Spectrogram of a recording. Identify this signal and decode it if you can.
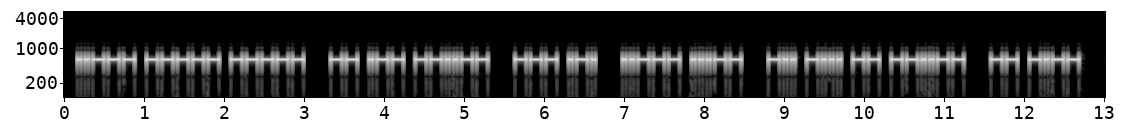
Morse code, heard as a keyed tone, about 25 wpm, 600 Hz. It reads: 200 MW, OR 23 DBM, MY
